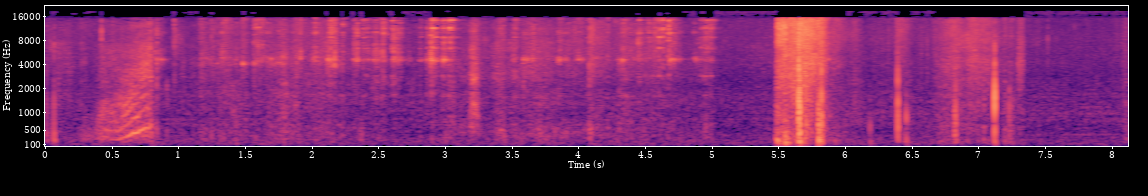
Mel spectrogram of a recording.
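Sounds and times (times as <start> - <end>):
suitcase and things handling: 0.3 - 4.7.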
